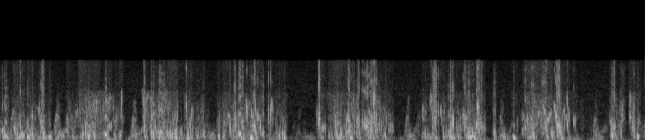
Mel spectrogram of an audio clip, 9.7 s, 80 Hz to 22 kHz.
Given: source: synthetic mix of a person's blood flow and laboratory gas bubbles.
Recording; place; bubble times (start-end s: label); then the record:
Doppler ultrasound of blood flow; precordium
0.00-0.80 s: bubbles
0.99-1.87 s: bubbles
2.12-3.10 s: bubbles
3.25-4.32 s: bubbles
4.74-5.92 s: bubbles
6.32-7.30 s: bubbles
7.38-7.47 s: bubbles
7.66-8.67 s: bubbles
9.13-9.39 s: bubbles
9.43-9.62 s: bubbles
9.65-9.68 s: bubbles
From the record:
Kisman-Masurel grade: 444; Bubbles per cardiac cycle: continuous sound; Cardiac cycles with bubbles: 100%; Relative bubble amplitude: maximal (0.775 to 0.999); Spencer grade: 4 (maximum detectable bubble signal sounding continuously throughout systole and diastole of every cardiac period, and overriding the amplitude of the normal cardiac signals); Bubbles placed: only in the low amplitude regions of the cardiac cycle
